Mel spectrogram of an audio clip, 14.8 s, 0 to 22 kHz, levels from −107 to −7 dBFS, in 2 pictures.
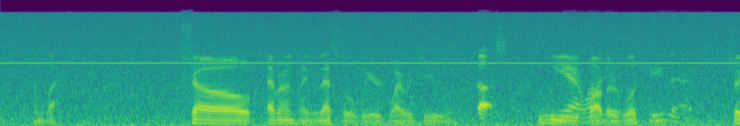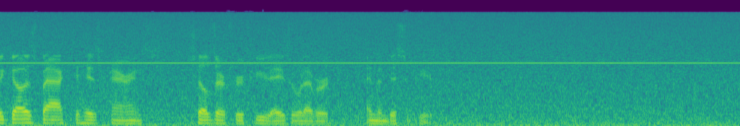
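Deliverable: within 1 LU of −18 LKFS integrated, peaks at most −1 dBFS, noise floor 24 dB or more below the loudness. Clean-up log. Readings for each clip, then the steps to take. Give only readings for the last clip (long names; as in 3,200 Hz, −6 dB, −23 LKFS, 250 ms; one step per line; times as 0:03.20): interfering tone 2,800 Hz; level of the tone −34 dBFS; background noise floor −33 dBFS; target noise floor −49 dBFS; integrated loudness −25.0 LKFS; sample peak −6.0 dBFS; target loudness −18.0 LKFS
→ notch filter 2,800 Hz, Q 30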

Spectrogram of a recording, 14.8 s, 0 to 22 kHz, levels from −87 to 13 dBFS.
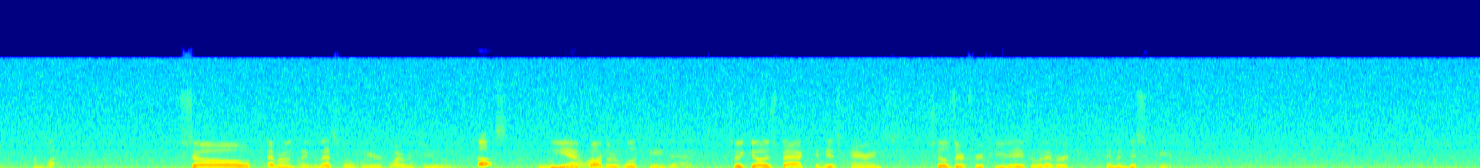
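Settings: interfering tone none found; background noise floor −34 dBFS; target noise floor −50 dBFS
→ noise reduction from a noise print 16 dB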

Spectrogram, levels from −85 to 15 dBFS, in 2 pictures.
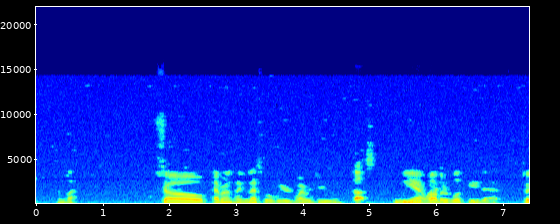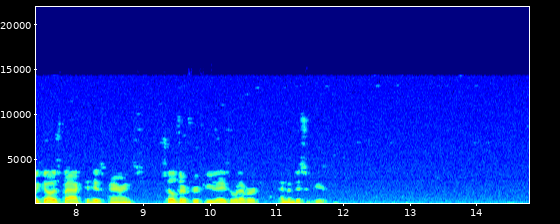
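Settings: background noise floor −50 dBFS; integrated loudness −24.5 LKFS; sample peak −6.5 dBFS; target loudness −18.0 LKFS
→ level +6.5 dB
brickwall limiter −1 dBFS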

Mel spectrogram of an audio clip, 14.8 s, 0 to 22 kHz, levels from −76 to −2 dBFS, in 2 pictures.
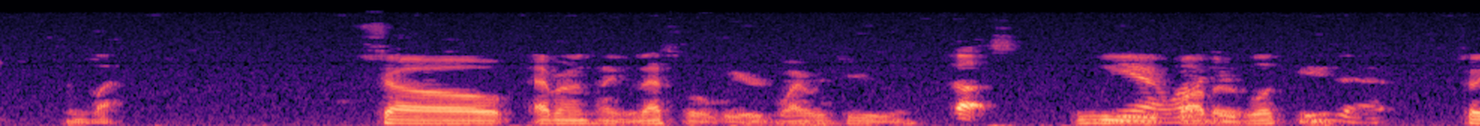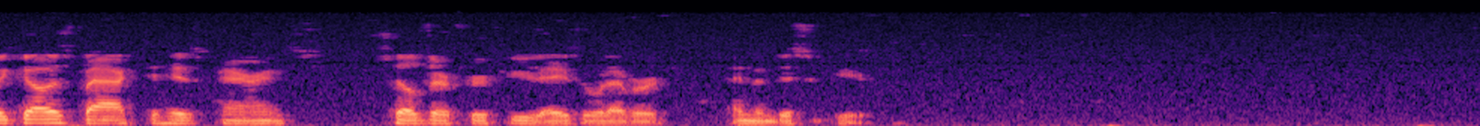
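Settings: integrated loudness −18.5 LKFS; sample peak −1.0 dBFS; background noise floor −44 dBFS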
